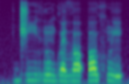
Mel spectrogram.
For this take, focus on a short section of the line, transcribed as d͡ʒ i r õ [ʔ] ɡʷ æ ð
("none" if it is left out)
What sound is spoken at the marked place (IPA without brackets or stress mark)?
none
